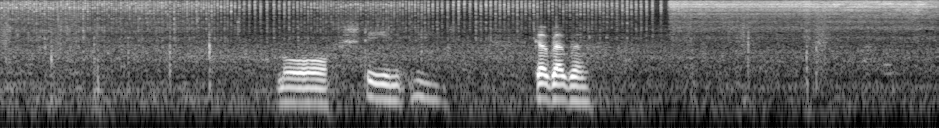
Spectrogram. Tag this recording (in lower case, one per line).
hiss
steam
